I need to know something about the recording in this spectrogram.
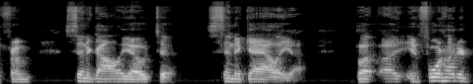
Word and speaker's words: Sinigaglio: the Americans know, Sinigaglio. So you asked me how many people pronounce my name wrong. Yeah. So you know why it's the G can be, both G's can be silent.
